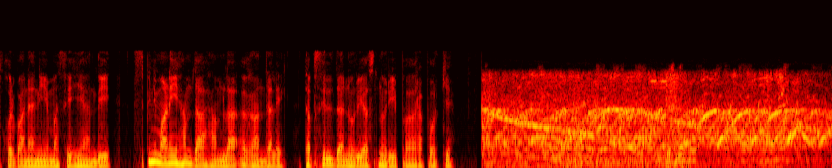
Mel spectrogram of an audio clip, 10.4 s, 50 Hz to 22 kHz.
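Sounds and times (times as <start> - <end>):
speech: 0.1 - 6.2
ambulance sirens wailing after a bomb blast in a Lahore park car park: 6.0 - 10.3.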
